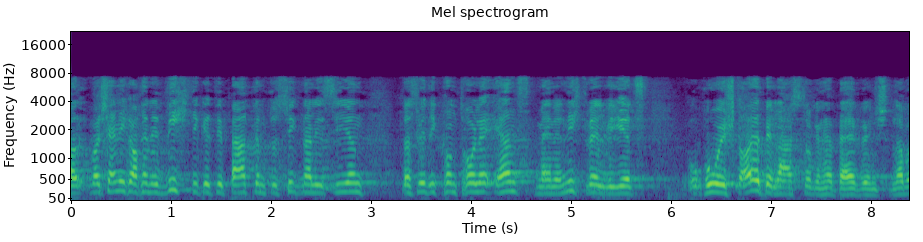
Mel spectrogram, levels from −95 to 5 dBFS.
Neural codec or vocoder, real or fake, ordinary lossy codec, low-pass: vocoder, 44.1 kHz, 128 mel bands, Pupu-Vocoder; fake; none; 7.2 kHz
